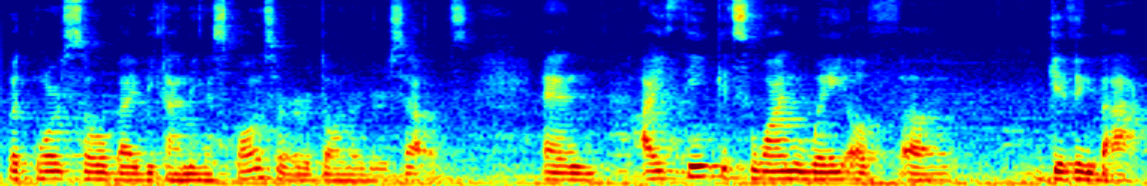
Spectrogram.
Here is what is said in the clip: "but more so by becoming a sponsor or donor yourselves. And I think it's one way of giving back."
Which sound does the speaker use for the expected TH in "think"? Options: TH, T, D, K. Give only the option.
TH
